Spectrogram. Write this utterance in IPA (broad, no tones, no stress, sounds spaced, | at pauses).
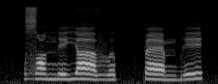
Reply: zˤ ɤ n e j a v ə pː æ m b e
